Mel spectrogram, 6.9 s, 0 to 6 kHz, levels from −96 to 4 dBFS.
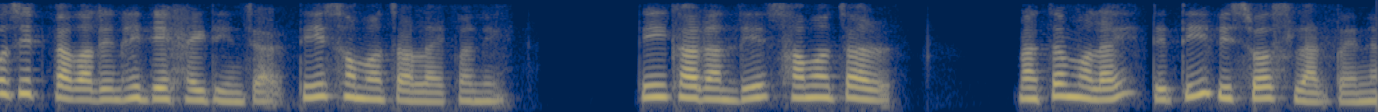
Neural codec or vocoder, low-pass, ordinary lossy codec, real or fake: codec, 16 kHz, 0.8 kbps, ZipCodec; 5.4 kHz; AAC, 48 kbps; fake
